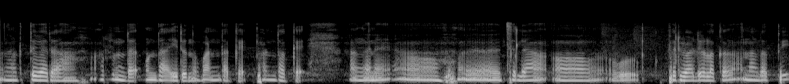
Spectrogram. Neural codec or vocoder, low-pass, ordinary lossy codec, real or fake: none; 7.2 kHz; none; real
